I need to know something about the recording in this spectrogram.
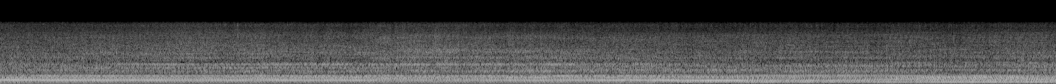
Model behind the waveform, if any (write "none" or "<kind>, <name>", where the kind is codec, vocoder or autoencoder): none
